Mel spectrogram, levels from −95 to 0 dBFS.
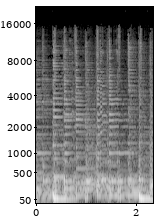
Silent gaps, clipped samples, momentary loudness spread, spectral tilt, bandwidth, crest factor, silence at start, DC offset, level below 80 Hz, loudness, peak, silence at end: none; under 0.1%; 5 LU; -5.5 dB/octave; 15.5 kHz; 18 dB; 0 s; under 0.1%; -20 dBFS; -19 LUFS; 0 dBFS; 0 s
